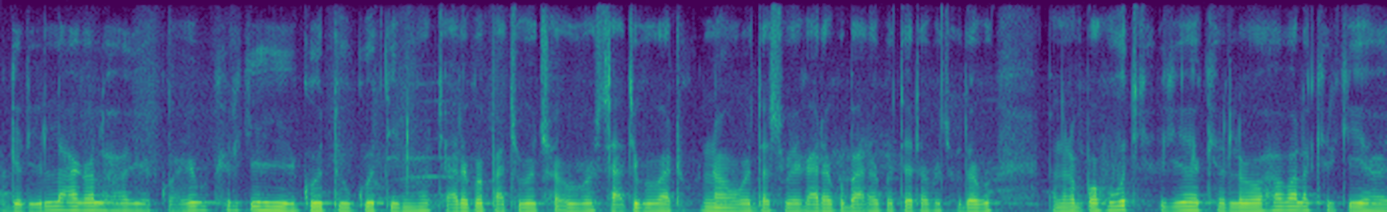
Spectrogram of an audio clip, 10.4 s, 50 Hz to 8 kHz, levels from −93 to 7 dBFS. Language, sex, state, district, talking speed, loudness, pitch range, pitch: Bajjika, female, Bihar, Vaishali, 235 wpm, -19 LUFS, 130-140 Hz, 130 Hz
